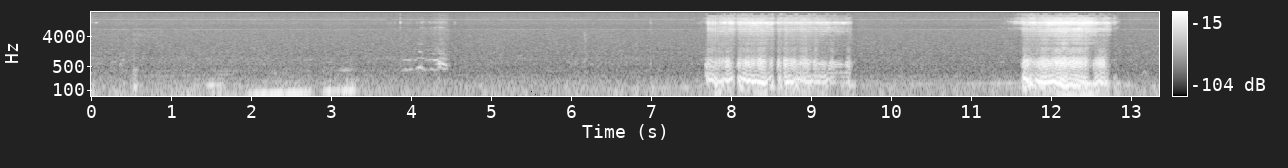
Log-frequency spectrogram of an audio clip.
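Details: Sleeping dog that the owner says sometimes snores very loudly: two loud, rough snoring breaths with softer snuffling between them, over low room noise.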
